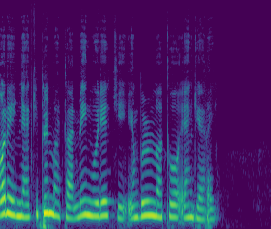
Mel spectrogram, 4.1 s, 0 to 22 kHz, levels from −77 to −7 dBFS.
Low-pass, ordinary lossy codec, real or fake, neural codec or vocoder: none; none; fake; codec, 44.1 kHz, 1.7 kbps, Pupu-Codec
